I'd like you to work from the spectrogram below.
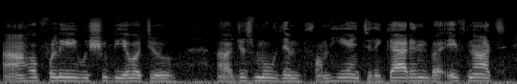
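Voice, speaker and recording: A man hosting a casual gardening update in a greenhouse, speaking in a halting, hesitant way. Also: fairly high pitch, flat delivery, fairly bright tone, slight background noise. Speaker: gardening channel host.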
